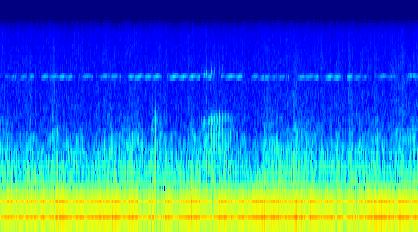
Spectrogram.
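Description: Steady low electrical hum from an old film soundtrack, with a thin high-pitched tone pulsing on and off a few times a second.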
